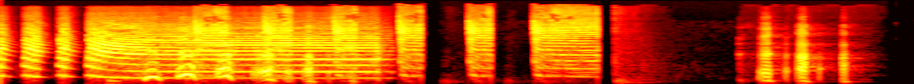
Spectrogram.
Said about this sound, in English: Oh man! You heard my air horn? Yeah. Yeah. I put mine on.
